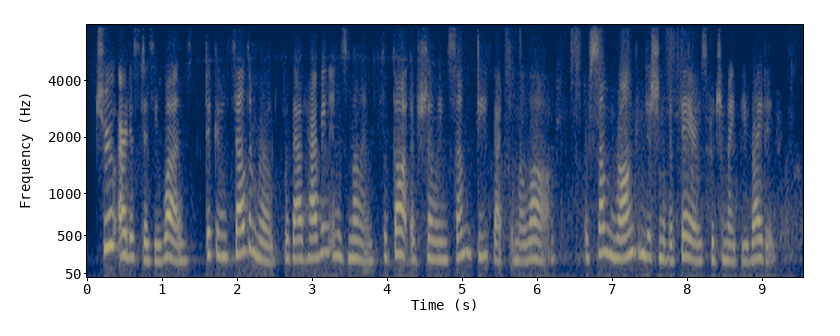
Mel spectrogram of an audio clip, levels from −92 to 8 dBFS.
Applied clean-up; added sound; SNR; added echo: neural separator model SepFormer DNS4.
